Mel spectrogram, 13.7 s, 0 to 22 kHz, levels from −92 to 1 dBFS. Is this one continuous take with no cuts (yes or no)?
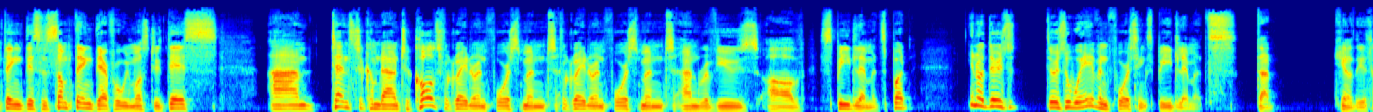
no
